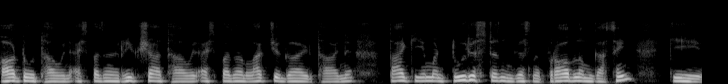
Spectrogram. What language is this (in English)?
Kashmiri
